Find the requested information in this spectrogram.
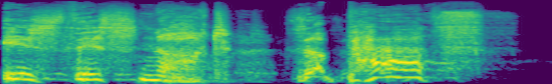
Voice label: Female Naga Death

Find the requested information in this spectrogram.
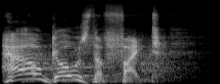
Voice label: Male Human General

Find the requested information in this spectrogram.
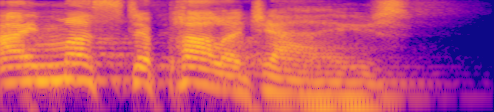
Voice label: Female Demon Sorry

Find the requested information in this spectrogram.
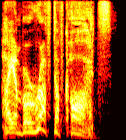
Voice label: Male Dragon No Cards

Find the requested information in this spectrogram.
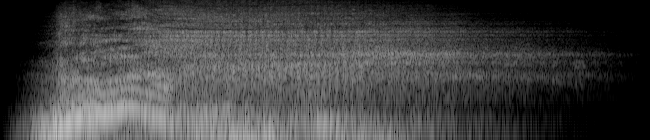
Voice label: Male Monster Death

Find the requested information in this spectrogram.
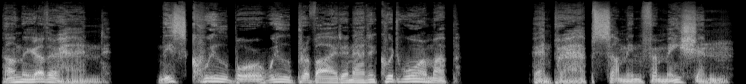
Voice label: Male Night Elf; Kurtrus; Story Kurtrus Mission3 Exchange C

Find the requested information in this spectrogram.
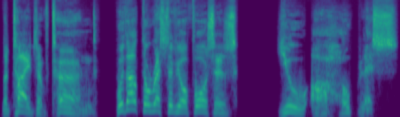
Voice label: Male Human Exchange; Uther

